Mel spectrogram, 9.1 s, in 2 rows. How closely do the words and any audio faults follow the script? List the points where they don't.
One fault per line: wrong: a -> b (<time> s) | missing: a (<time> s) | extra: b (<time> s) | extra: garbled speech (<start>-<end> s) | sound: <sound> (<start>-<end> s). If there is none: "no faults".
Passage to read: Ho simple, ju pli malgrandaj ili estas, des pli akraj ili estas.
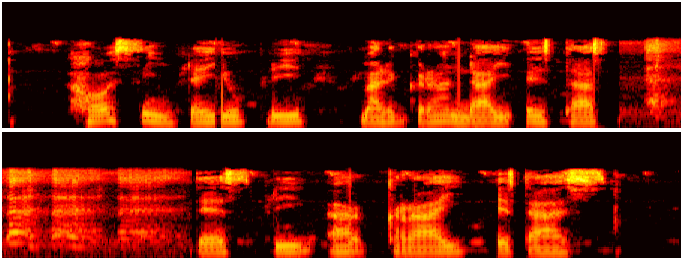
sound: dropout (1.4-1.5 s)
missing: ili (3.3 s)
sound: throat clearing (4.3-5.8 s)
missing: ili (7.5 s)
